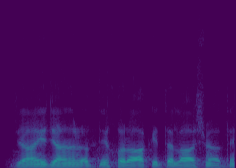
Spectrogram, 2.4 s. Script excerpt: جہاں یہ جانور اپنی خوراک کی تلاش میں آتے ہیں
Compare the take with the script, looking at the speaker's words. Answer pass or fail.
pass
